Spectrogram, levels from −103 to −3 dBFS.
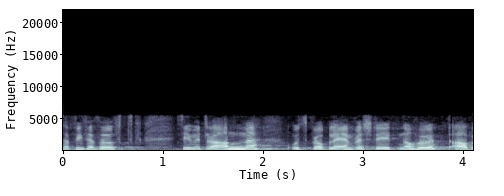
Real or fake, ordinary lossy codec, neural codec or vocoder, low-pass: fake; none; codec, 16 kHz, 4 kbps, FreqCodec, larger model; 5.4 kHz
